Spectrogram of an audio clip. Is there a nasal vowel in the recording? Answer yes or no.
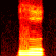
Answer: no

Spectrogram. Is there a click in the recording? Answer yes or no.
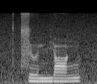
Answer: no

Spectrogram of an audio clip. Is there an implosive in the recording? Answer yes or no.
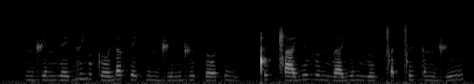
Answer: no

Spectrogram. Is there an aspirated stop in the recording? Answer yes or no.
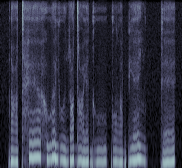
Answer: no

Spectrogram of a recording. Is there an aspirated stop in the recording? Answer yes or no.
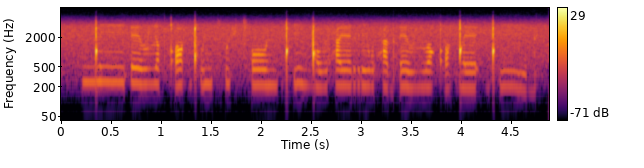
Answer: no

